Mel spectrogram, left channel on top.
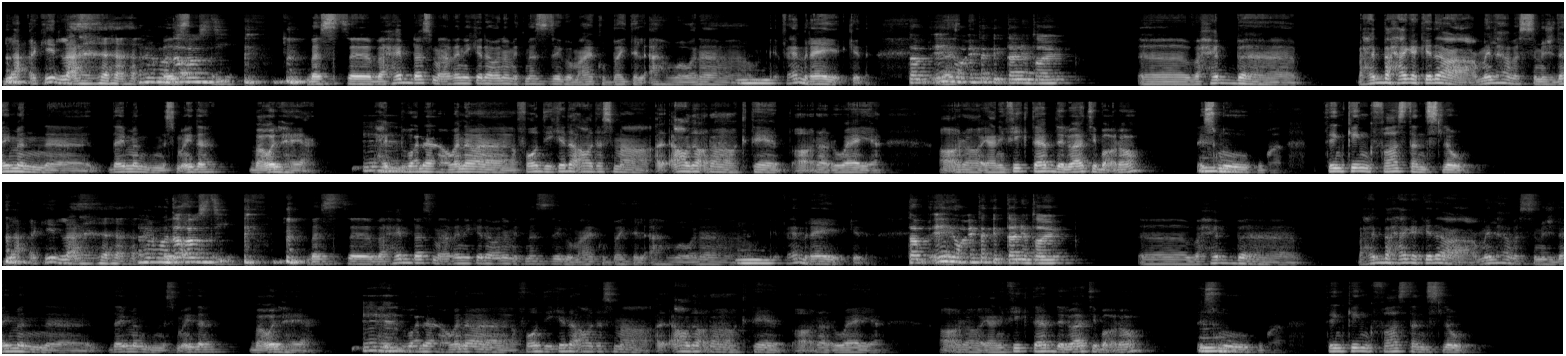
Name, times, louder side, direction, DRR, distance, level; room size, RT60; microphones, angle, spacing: voice 1, 0.0-1.8 2.1-2.3 3.0-8.7 8.9-9.0 9.3-9.5 11.4-13.0 13.6-17.8 18.1-18.7 19.3-24.4 25.0-27.0 27.6-28.4 28.9-30.3, left 5 dB, 50° left, 0.4 m, -25 dB
voice 2, 1.4-3.1 7.3-7.7 9.1-10.6 19.2-19.6 27.6-27.9, right 1 dB, 70° right, 1.4 m, -23 dB
10.0 x 5.3 x 2.4 m
head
